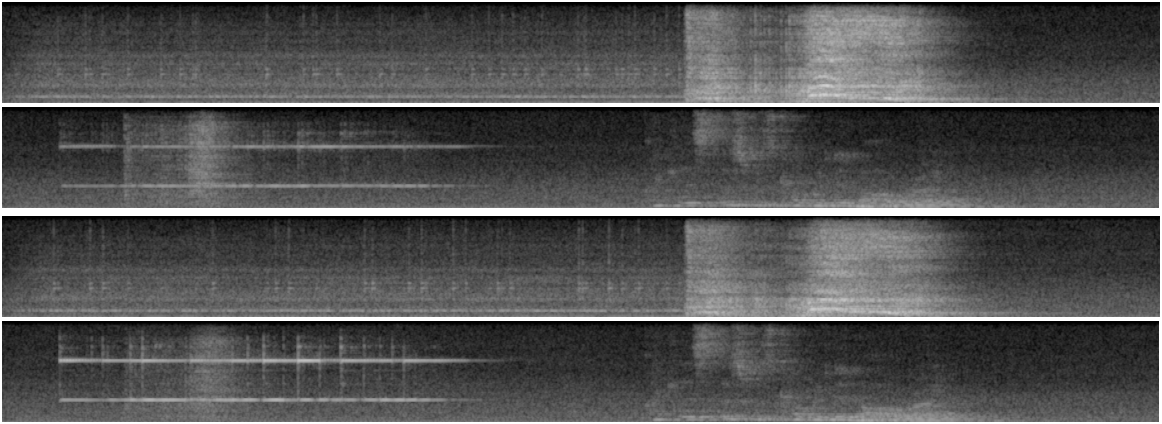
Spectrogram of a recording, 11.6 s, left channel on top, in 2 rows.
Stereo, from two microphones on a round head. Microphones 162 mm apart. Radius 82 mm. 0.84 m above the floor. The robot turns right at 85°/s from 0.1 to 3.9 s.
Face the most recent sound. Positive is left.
turn(degrees=-5)  # may be behind; listen again after turning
